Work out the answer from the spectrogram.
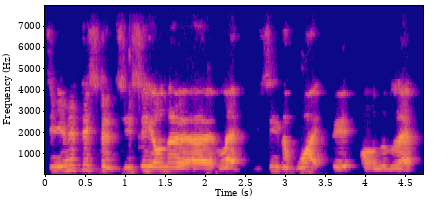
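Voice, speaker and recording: A man hosting a live stream from his attic, telling animated stories, laughing and swearing freely in casual chat. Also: high voice, moderate pace. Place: indoors by an open attic window. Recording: dull lo-fi stream audio.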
